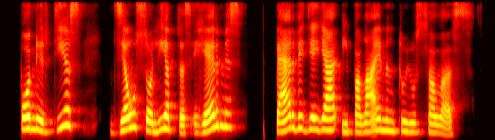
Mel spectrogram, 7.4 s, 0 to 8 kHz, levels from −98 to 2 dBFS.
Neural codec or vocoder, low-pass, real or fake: codec, 24 kHz, 1.2 kbps, DualCodec; 7.2 kHz; fake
